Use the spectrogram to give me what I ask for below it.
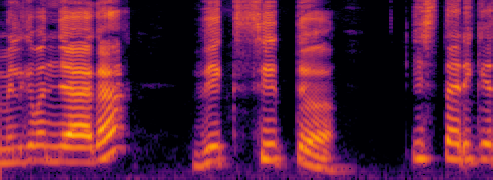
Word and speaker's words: विकसित: आपको बताता हूं और यहां पे सित सित का लास्ट वाला अक्षर हो गया ता तो यहां पर आधा उच्चारण कर देंगे अपना आप ही शब्द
